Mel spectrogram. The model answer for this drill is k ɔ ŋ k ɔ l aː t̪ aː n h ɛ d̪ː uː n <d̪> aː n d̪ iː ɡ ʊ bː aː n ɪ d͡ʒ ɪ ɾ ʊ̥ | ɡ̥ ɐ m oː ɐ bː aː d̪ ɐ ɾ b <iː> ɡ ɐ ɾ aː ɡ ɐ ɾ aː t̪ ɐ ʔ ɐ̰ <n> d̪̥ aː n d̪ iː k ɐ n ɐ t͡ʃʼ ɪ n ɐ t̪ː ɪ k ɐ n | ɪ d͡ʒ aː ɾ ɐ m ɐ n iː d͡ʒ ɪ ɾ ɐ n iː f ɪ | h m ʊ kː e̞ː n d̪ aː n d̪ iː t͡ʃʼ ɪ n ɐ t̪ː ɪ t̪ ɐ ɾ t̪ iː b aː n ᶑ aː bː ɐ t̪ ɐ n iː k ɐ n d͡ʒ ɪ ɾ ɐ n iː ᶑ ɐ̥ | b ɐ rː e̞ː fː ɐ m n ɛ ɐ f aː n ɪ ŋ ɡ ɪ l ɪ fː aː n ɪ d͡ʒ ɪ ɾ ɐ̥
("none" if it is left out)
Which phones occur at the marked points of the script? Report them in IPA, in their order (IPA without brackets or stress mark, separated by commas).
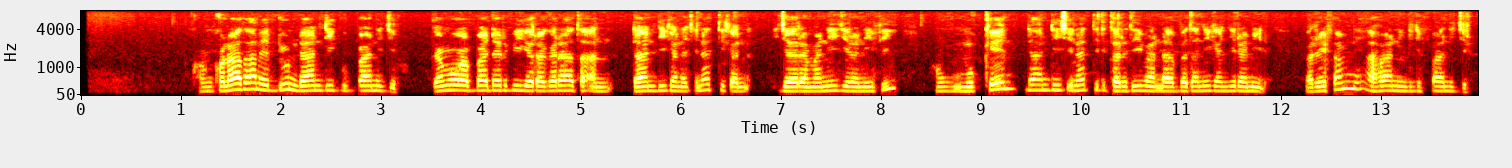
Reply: d̪, iː, n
